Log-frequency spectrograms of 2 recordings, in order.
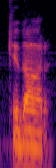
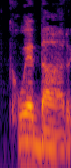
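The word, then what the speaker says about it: quedar: be left over q-u-e-d-a-r kedar and q-u in Spanish is always a k sound you must resist any temptation to pronounce cuedar if you were to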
